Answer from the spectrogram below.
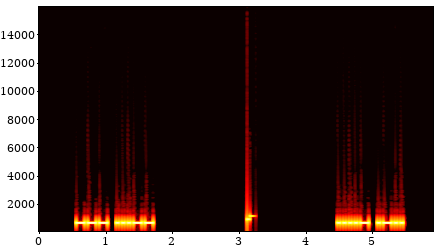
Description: Morse code, heard as a keyed tone, about 28 wpm, 700 Hz. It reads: O3 4L
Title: Single-Letter Single-Number 28wpm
